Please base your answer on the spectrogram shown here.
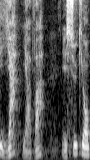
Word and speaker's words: Yahvah: Le nom prononcé par le grand-père Abraham, c'est Yava, et le nom initial de ce Dieu, c'est Yah. Voilà, c'est pourquoi le nom du Dieu d'Abraham, c'est Yahva.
